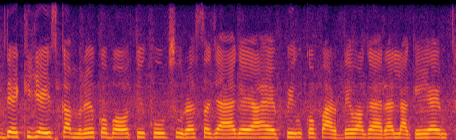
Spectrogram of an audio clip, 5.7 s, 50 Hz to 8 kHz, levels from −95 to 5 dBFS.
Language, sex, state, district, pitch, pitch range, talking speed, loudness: Hindi, female, Haryana, Jhajjar, 225 Hz, 215-235 Hz, 170 wpm, -14 LUFS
